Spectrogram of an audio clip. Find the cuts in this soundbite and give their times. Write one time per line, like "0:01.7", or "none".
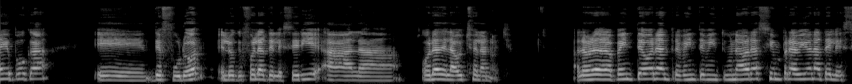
none

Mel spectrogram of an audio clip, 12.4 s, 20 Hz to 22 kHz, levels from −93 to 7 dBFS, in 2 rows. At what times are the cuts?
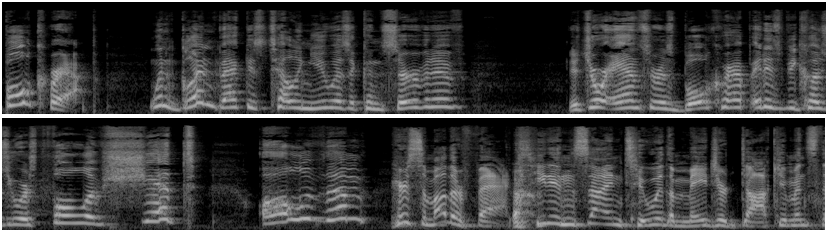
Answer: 0:01.1
0:06.4
0:09.1

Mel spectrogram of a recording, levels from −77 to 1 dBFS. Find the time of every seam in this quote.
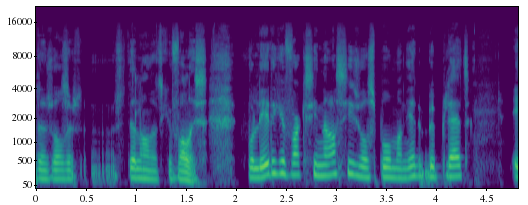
0:02.0

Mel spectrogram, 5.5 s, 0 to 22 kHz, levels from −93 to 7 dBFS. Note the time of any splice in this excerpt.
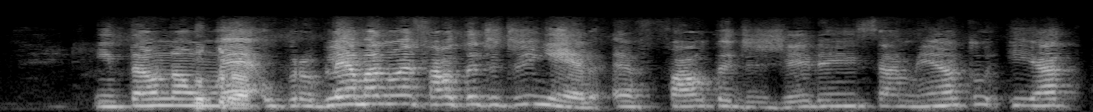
none

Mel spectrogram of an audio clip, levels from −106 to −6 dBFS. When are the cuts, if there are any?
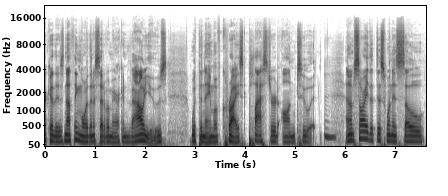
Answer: none

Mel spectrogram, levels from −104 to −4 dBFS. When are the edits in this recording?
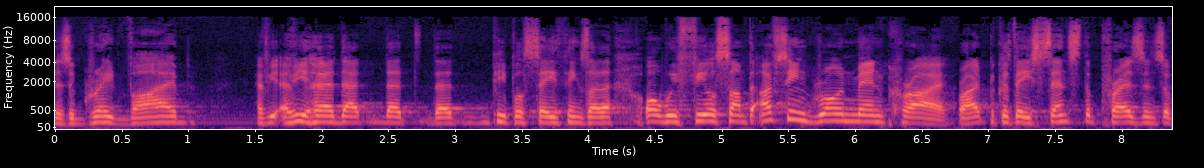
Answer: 0:06.7

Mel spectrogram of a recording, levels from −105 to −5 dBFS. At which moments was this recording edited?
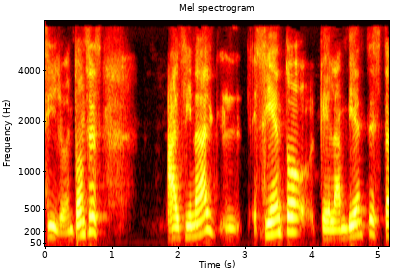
0:02.9

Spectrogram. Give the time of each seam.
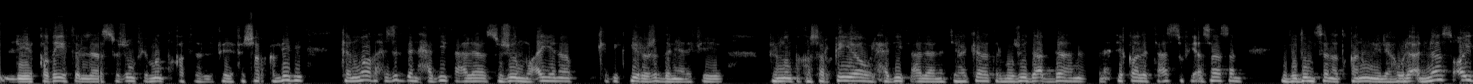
none

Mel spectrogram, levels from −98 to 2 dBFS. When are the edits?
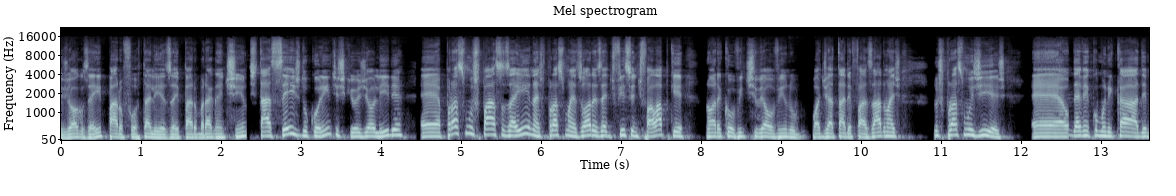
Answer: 0:02.3
0:04.4
0:12.6

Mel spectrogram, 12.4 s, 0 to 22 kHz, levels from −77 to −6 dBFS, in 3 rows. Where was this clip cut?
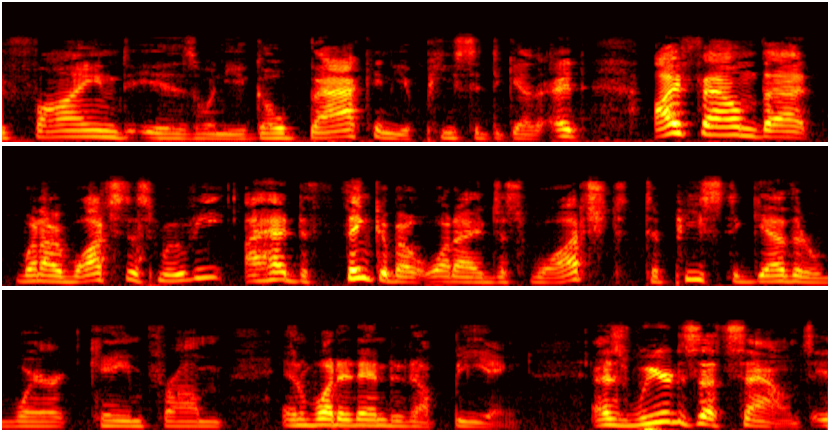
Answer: none

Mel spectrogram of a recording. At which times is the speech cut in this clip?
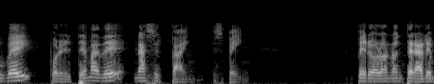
0:01.3

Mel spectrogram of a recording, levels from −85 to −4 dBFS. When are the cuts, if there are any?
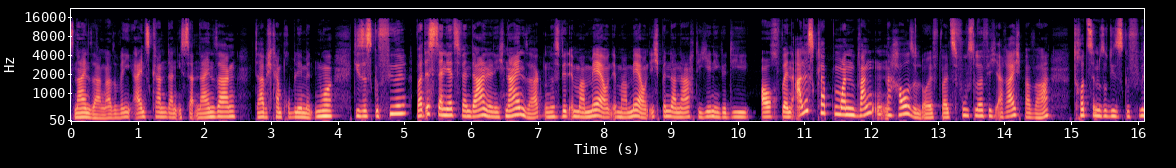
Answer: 0:10.3

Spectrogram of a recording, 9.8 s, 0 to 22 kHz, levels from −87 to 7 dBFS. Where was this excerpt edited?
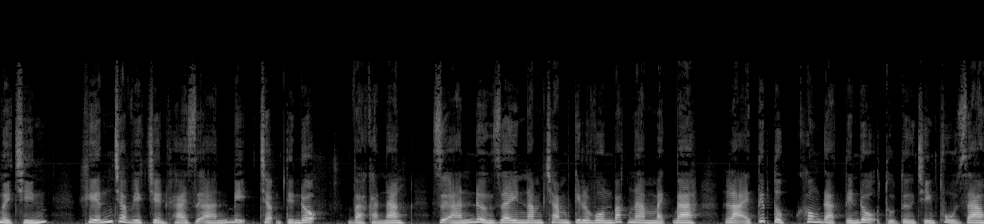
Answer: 0:03.4

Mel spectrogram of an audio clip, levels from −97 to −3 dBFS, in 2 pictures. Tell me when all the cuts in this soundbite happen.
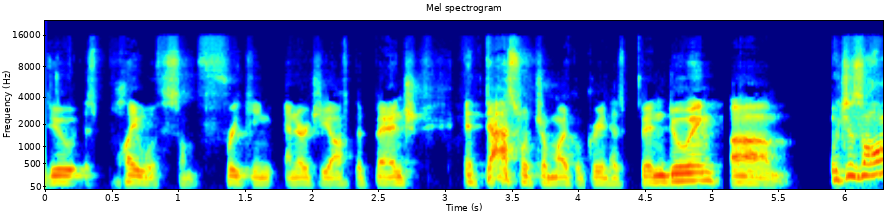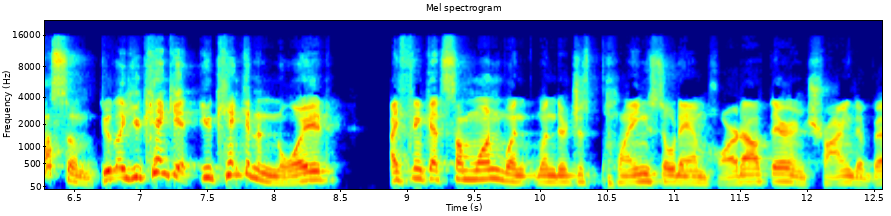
0:05.1

